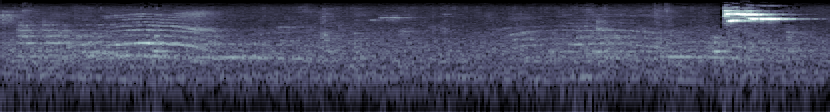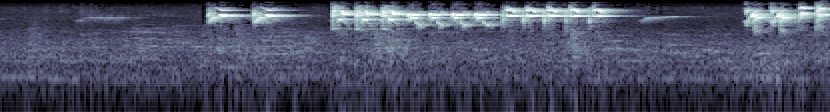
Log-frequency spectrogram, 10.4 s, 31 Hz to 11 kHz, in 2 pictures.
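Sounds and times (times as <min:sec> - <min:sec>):
Red siskin song with twittering trills and whistled notes: 0:04.5 - 0:10.3.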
